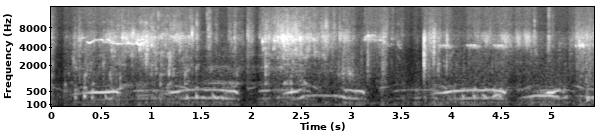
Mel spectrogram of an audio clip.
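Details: Pigeon chicks begging for food, giving arched, wavering calls repeated in bursts about every second, with soft high squeaks above and steady low background hum.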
